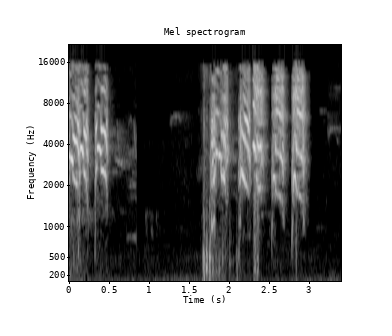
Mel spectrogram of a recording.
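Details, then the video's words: Parrot giving loud, harsh squawks in a fast run of about five rough bursts after two opening calls, with a short silence between. "മാമന്റെ തത്ത"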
